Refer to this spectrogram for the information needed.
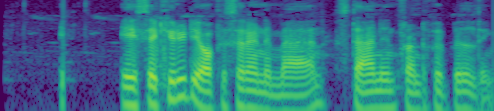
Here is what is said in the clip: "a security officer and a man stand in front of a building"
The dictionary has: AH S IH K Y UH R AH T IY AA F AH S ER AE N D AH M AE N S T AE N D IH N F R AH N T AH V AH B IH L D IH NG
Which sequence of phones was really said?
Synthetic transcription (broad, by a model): AH S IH K Y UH R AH T IY AA F AH S ER AE N D AH M AE N S T AE N D IH N F R AH N T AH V AH B IH L D IH NG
